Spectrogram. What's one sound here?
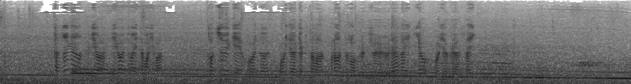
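A train's electric motor whines and slowly falls in pitch as it slows down.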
